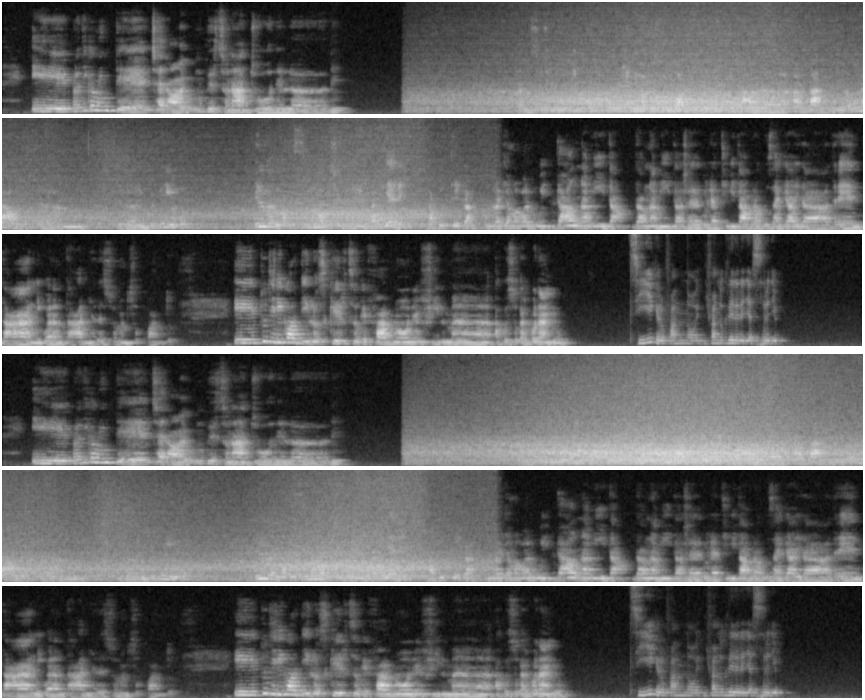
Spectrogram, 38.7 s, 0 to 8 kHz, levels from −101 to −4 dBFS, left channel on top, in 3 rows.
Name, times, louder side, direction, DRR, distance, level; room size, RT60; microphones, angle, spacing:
voice 1, 0.4-5.2 7.7-14.2 14.6-15.8 16.7-28.4 29.3-34.3, left 1 dB, 85° left, 2.0 m, -26 dB
sound 1, 6.0-20.3, right 3 dB, 35° right, 1.7 m, -23 dB
voice 2, 35.2-37.5, left 2 dB, 25° left, 0.7 m, -33 dB
9.4 x 7.3 x 3.2 m
head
